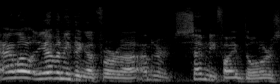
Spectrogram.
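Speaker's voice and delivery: put-on Irish accent. Retelling shopping for a kilt while faking being Scottish, accidental put-on Irish accent. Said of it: "Or oh no, that's Irish".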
